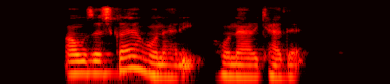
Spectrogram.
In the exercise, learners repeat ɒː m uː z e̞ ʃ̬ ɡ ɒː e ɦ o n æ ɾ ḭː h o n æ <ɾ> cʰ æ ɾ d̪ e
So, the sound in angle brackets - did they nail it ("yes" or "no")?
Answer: yes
